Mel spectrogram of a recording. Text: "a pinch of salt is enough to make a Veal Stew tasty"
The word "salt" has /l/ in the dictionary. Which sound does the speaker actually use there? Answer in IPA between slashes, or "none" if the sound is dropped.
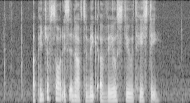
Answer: none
